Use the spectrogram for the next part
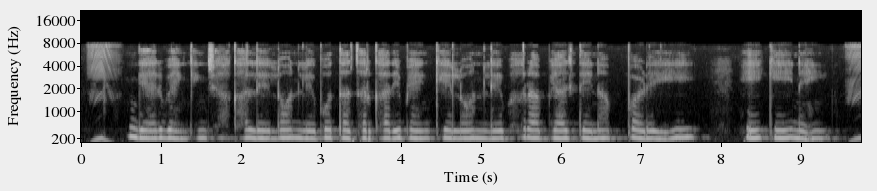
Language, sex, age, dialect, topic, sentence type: Chhattisgarhi, female, 18-24, Eastern, banking, question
